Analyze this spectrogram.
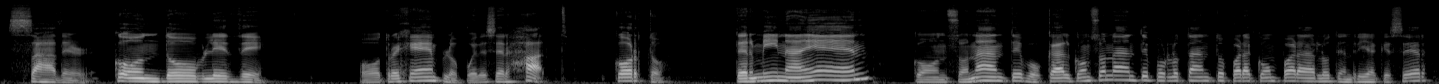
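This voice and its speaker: A man's voice: a little high, a little mellow, no echo, studio quality. A man teaching an English grammar lesson at a board, patient, explaining rules step by step and checking in with his students.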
